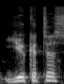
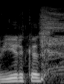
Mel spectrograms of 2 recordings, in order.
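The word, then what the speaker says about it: Eutychus: my church this morning kept calling calling him yucatus instead of uticus the guy who fell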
